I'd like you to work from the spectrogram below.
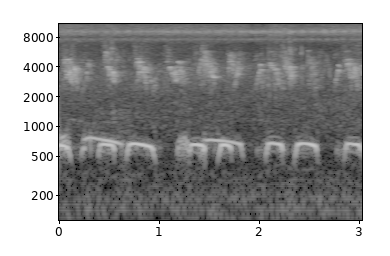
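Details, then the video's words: Spotted dove singing in the forest: clear, low, hollow cooing notes, each a short arched hoot, given in quick pairs and threes with brief gaps, over a steady chirping chorus of other small creatures higher up. "Mantap Tekukur in the forest"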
